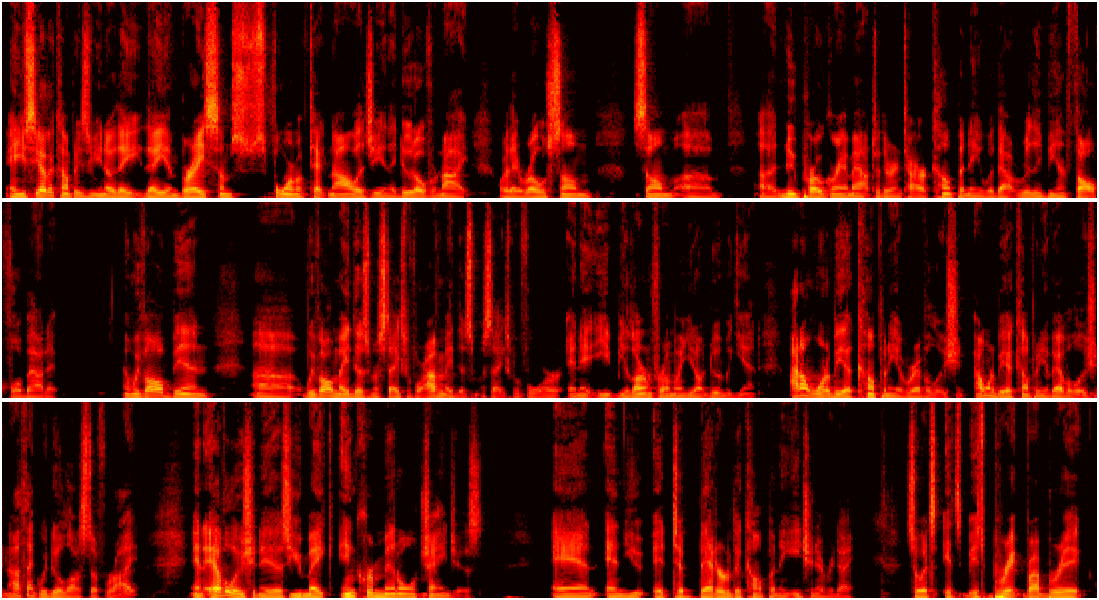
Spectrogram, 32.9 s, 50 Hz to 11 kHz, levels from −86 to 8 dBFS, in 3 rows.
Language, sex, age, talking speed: English, male, 30-49, 215 wpm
